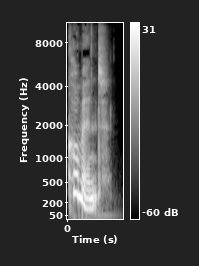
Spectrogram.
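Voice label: "comment", English, British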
